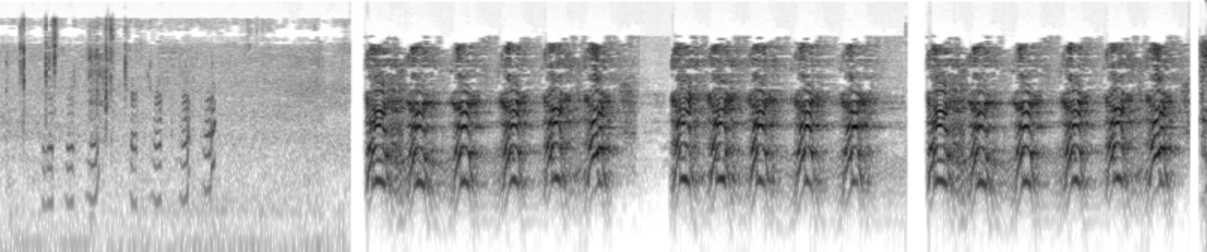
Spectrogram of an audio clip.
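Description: Dog barking rapidly, about three barks a second, starting suddenly about three seconds in. The barking comes in three runs broken by brief silent gaps.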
